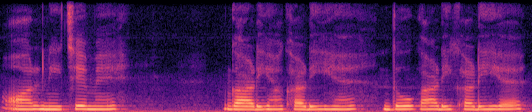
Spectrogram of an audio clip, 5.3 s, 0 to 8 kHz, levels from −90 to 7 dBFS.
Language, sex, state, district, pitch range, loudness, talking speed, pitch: Hindi, female, Bihar, Vaishali, 225-235 Hz, -14 LUFS, 125 wpm, 230 Hz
